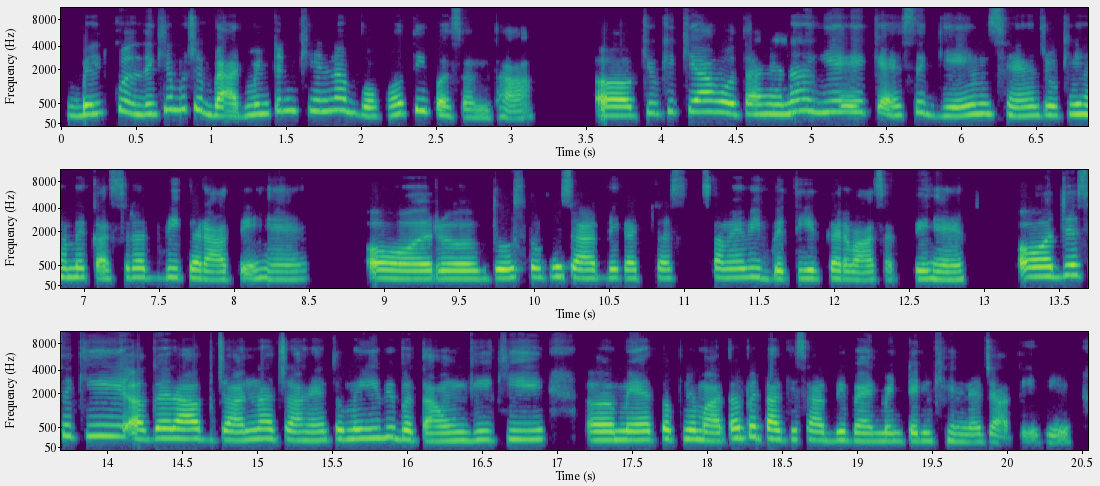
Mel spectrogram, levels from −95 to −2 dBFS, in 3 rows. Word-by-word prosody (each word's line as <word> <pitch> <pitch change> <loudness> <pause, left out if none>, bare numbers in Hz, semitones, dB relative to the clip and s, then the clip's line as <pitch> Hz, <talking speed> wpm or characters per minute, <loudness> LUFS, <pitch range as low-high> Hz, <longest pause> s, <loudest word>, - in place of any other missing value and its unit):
बिल्कुल, 250 - 0
देखिए 250 +8 -2
मुझे 355 +1 -2
बैडमिंटन 245 +7 0
खेलना 320 +1 -1
बहुत 215 - -1
ही 325 - +2
पसंद 85 - -2
था - - -3 0.5
अ, - - +4 0.2
क्योंकि 265 +4 -9
क्या 300 -1 +2
होता 255 -2 +2
है 245 - +2
ना 295 +5 0
ये 295 - -2
एक 145 - -9
ऐसे 225 +6 -2
गेम्स 230 +3 -1
हैं, 210 0 0
जो 220 0 0
कि 245 +3 0
हमें 220 -1 +2
कसरत 215 +2 -1
भी 220 0 -2
कराते 180 -4 -1
हैं 175 0 -6 0.5
और 185 -1 +4 0.4
दोस्तों 210 +2 +3
के 230 +2 0
साथ 200 -3 0
एक 205 -1 -1
अच्छा 200 +1 -1
स 200 - -15
समय 210 -1 -1
भी 225 +1 -1
व्यतीत 190 -1 -1
करवा 175 -3 0
सकते 185 0 -6
हैं। 170 -1 0 0.4
और 235 0 +6
जैसे 265 +4 0
कि 290 +1 -2
अगर 240 +2 +4
आप 230 -2 +4
जानना 215 +3 +1
चाहें 200 -2 -2
तो 220 +2 0
मैं 230 +1 +2
ये 240 +1 0
भी 260 - -1
बताऊँगी 195 -1 -1
कि 215 -1 -3 0.3
अ, - - 0 0.2
मैं 205 0 +3
तो 215 +3 +2
अपने 220 0 +1
माता-पिता 230 +5 +2
के 215 0 -6
साथ 210 -3 -1
भी 200 - +2
बैडमिंटन 185 -1 -2
खेलने 170 -4 -4
जाती 170 - -7
थी, - - -7
215 Hz, 190 wpm, -24 LUFS, 195-240 Hz, 0.5 s, और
